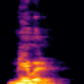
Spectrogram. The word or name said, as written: mewel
